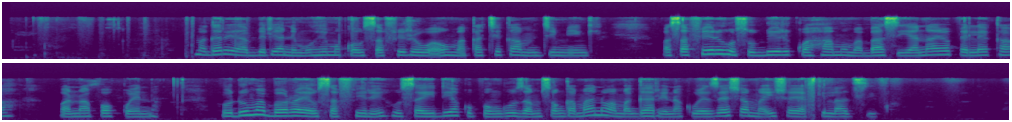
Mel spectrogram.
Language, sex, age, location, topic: Swahili, female, 25-35, Nairobi, government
